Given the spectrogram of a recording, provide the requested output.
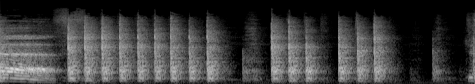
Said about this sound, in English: Just while I'm chopping these mushrooms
